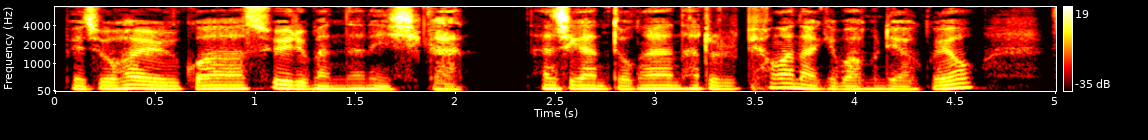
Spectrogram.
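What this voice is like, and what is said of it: Voice different from usual, cold-affected. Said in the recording (Korean): “저도 감기가 왔습니다. 방송을 들으시면서 어, 평소와는 좀 목소리가”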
